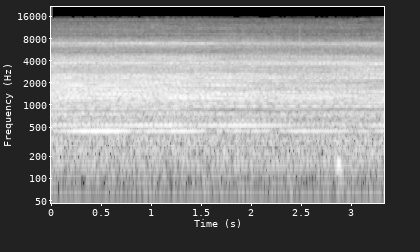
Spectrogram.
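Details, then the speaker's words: National/Panasonic NV-850 HiFi stereo VHS VCR in play mode: steady high whirring hiss with a constant whine from the head drum, head bearings suspected worn, video heads also worn; loud mechanical noise from head drum. "wow the heat sounds a bit I think they head bearings are wrecked wow making a racket"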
